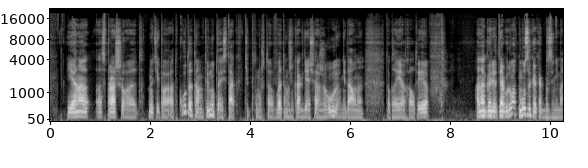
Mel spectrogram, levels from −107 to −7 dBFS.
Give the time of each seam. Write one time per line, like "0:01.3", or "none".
0:04.0
0:06.8
0:07.3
